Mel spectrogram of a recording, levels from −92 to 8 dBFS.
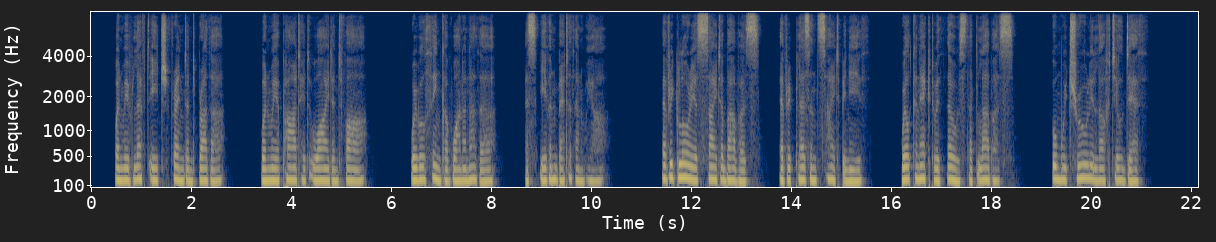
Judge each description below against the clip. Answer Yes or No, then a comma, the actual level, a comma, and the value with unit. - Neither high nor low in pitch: Yes, medium, 155 Hz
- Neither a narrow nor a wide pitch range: No, narrow, 1.5 semitones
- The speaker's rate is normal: No, slow, 125 wpm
